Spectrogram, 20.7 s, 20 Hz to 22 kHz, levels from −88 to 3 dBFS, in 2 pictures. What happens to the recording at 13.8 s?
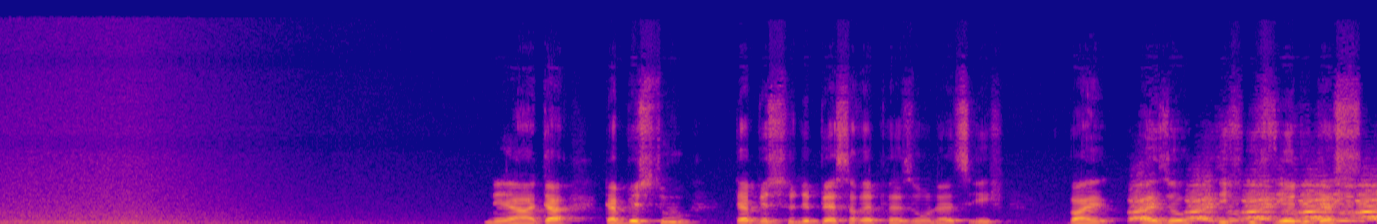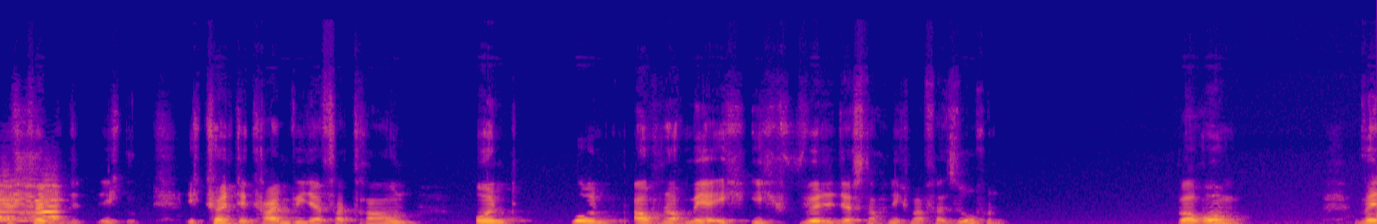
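At 13.8 s the speech carries on intact, with no dropout, distortion or abrupt jump in level.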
